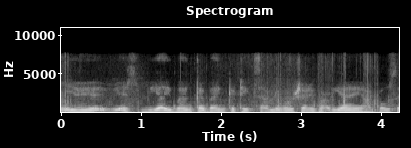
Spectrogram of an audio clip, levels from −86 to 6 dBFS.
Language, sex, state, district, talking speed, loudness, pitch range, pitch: Hindi, female, Odisha, Nuapada, 210 wpm, -18 LUFS, 150-175 Hz, 165 Hz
